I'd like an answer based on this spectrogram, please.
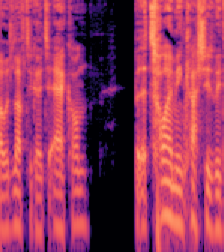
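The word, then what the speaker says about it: AireCon: Tell me, you're saying Aircon? Yes, how I pronounce it. AIRE Con. Okay. How do you pronounce it? No, that's right.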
